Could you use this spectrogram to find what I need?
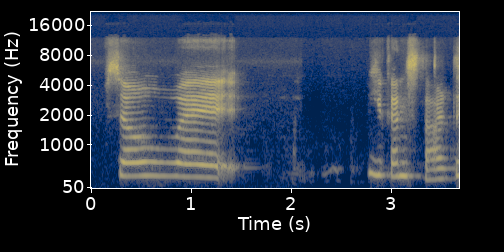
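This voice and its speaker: Speaking with a non-native accent, a woman uses a high pitch. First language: not English. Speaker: webinar moderator. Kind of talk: event moderation. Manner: halting, hesitant.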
